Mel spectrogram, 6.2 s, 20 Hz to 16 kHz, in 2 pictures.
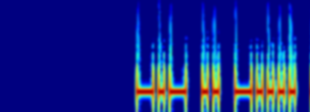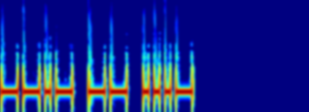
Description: Morse code, heard as a keyed tone, about 22 wpm, 700 Hz. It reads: KI6QMV
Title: USA Call Signs Repeated 3x 22wpm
